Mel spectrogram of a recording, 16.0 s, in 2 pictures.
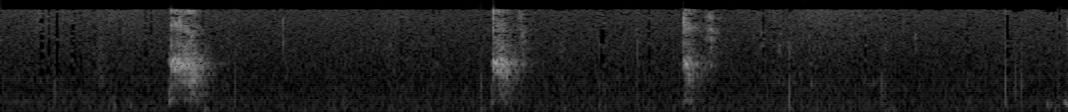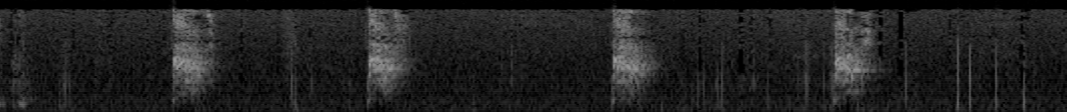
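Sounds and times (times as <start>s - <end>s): small dog barking: 1.2s - 1.7s, 3.6s - 4.1s, 5.1s - 5.4s, 9.3s - 9.7s, 10.7s - 11.2s, 12.6s - 13.0s, 14.2s - 14.7s.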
